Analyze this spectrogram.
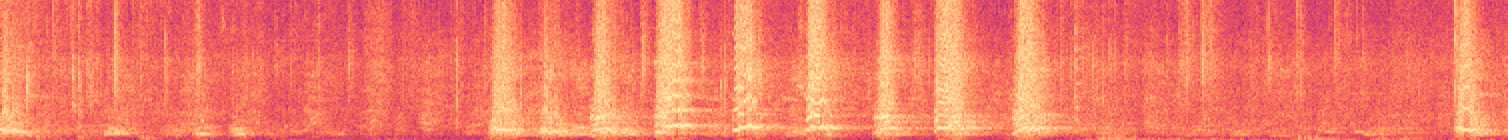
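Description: Dogs barking and yipping during rough play-wrestling: softer yips at first, then a run of loud barks about two a second from about three seconds in, and one more loud bark near the end.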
